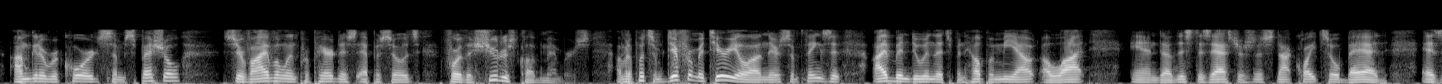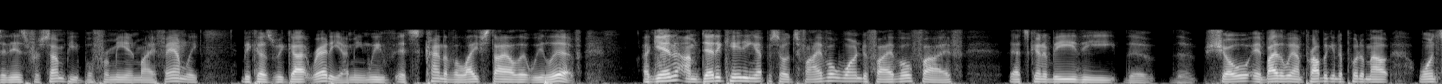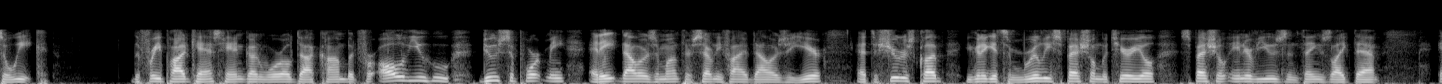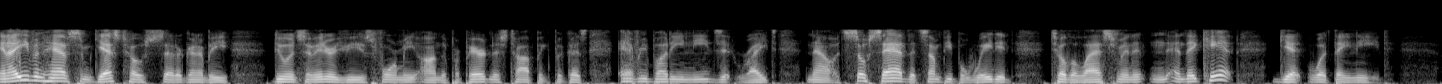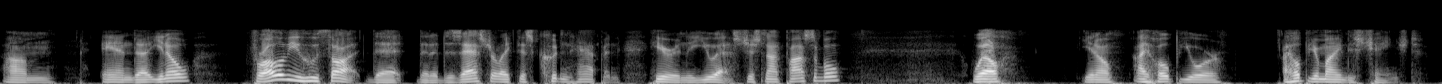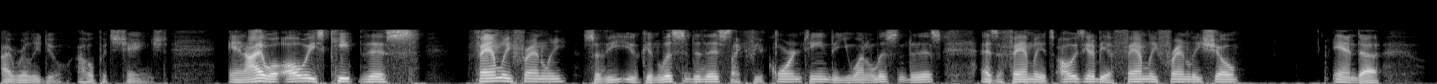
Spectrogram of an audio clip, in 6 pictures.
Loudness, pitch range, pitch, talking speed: -15 LUFS, 105-130 Hz, 115 Hz, 190 wpm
